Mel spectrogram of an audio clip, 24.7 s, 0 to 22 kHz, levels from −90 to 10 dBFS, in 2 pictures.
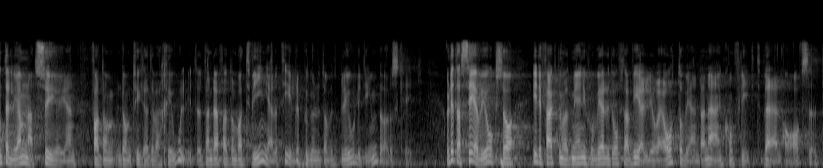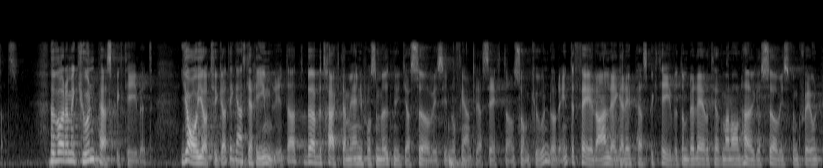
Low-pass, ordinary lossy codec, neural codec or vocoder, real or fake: none; none; none; real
